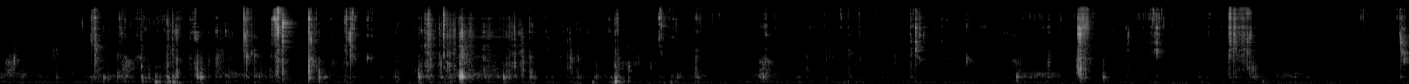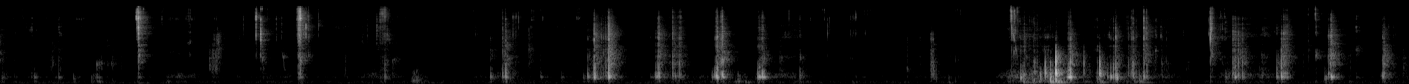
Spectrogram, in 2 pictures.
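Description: Close-miked chewing and biting of a chicken wing: irregular wet mouth smacks and crunches, with a louder run of chewing near the end.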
